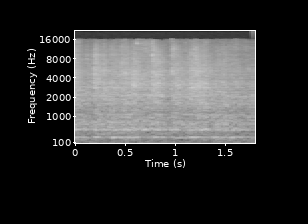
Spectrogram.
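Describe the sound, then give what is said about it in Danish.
A pallet truck rolls past with a steady, grinding rumble and a faint sustained whine running underneath, continuous and fairly loud throughout, with no voices. “Kommer der lige en palleløft?”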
